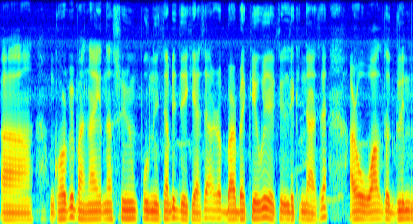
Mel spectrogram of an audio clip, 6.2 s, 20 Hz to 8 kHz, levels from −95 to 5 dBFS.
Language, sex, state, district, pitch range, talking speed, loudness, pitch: Nagamese, male, Nagaland, Kohima, 95-105 Hz, 205 wpm, -17 LUFS, 100 Hz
